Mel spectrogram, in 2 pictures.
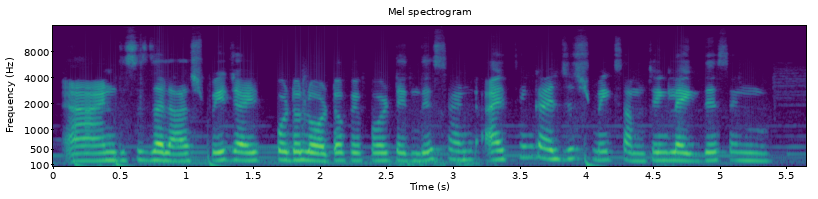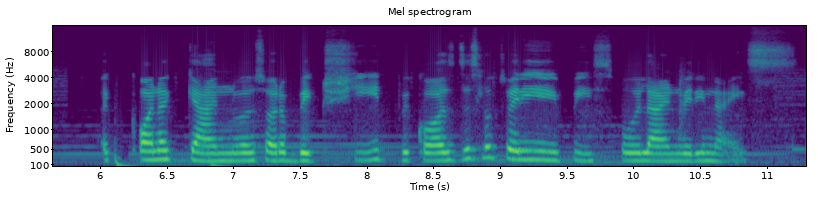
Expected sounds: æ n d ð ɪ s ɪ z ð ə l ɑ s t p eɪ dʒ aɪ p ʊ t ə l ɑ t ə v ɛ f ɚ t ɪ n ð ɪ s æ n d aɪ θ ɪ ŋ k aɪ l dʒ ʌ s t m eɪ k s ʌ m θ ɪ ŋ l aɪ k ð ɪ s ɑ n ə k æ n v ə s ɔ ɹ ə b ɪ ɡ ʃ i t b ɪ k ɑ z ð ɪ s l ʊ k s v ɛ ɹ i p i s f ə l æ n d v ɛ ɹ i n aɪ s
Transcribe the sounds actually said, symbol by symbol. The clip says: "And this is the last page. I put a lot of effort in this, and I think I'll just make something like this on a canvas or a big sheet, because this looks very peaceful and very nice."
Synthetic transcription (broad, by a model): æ n d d ɪ s ɪ z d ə l ɑ s t p eɪ dʒ aɪ p ʊ t ə l ɑ t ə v ɛ f ɚ t ɪ n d ɪ s æ n d aɪ t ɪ ŋ k aɪ l dʒ ʌ s t m eɪ k s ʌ m t ɪ ŋ l aɪ k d ɪ s ɑ n ə k æ n v ə s ɔ ɹ ə b ɪ ɡ ʃ i t b ɪ k ɑ z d ɪ s l ʊ k s v ɛ ɹ i p i s f ə l æ n d v ɛ ɹ i n aɪ s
